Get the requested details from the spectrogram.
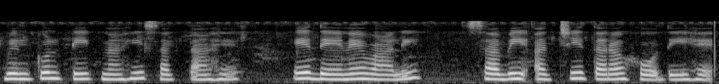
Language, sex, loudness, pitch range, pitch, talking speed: Hindi, female, -15 LUFS, 235-260 Hz, 245 Hz, 110 wpm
